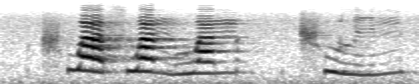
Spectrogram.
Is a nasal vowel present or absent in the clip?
absent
